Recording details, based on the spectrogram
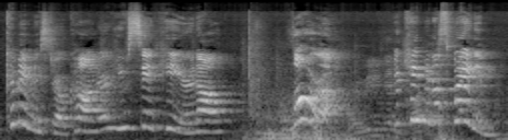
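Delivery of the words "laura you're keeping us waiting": loud call across the house. Acted. Mother calls daughter from room.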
